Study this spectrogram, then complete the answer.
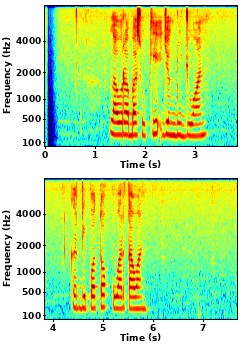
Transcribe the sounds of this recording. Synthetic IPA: lauɾabasukid͡ʒɨŋdud͡ʒuan | kɨrdipɔt̪ɔkwart̪awan

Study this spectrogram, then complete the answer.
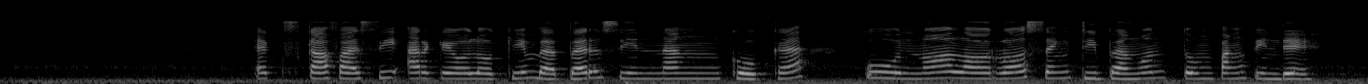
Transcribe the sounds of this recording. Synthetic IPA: ʔɛkskafasiʔarkeoloɡ̥imbab̥a̤rsinaŋɡ̥o̤ɡ̥a̤ | kunɔlɔɾɔsɪŋd̪̥i̤b̥a̤ŋʊnt̪umpaŋt̪inɖɪh

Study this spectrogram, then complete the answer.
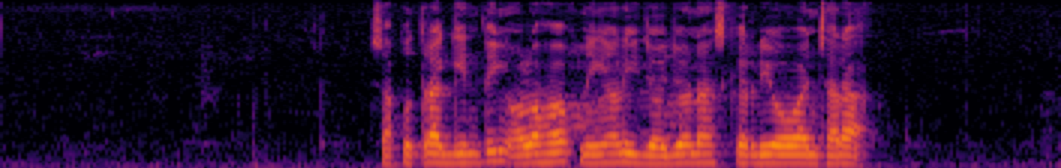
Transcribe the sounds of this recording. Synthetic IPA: sakut̪ɾaɡint̪iŋɔlɔɦɔk̚niŋalid͡ʒɔd͡ʒɔnaskɨrdiwawaɲt͡ʃaɾa

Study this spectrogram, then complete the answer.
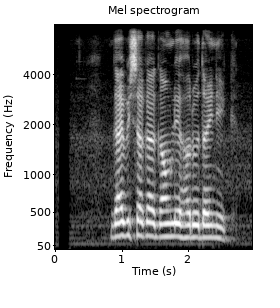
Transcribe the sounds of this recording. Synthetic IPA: ɡajbisʌkaɡaw̃leɦʌɾud̪ʌjnik

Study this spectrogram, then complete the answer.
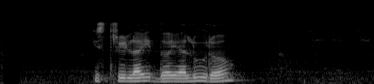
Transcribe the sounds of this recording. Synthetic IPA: ist̪ʰrilajd̪ʌjaluɾʌ

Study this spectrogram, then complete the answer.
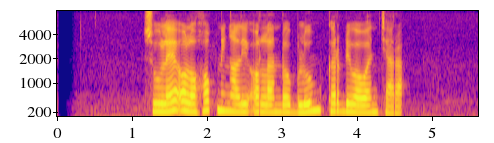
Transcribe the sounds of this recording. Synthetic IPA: sulɛɔlɔhɔk̚niŋaliʔɔ̰rlandɔbəlumkɨrdiwawaɲt͡ʃaɾa

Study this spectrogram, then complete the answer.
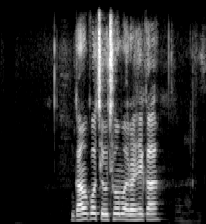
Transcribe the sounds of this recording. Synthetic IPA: ɡãw̃kot͡sʰewtʰõmaɾʌɦeka

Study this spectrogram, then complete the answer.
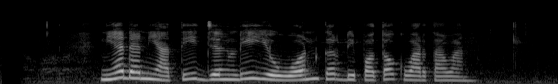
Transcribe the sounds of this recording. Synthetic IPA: niadaniat̪id͡ʒɨŋlijuwɔnkɨrdipɔt̪ɔkəwart̪awan

